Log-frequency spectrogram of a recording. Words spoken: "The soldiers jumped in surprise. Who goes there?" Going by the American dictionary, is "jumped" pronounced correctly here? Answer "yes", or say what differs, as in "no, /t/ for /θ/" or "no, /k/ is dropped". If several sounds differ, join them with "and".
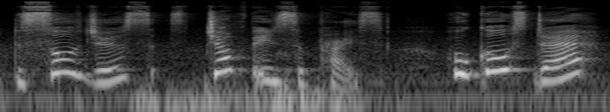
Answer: no, /t/ is dropped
